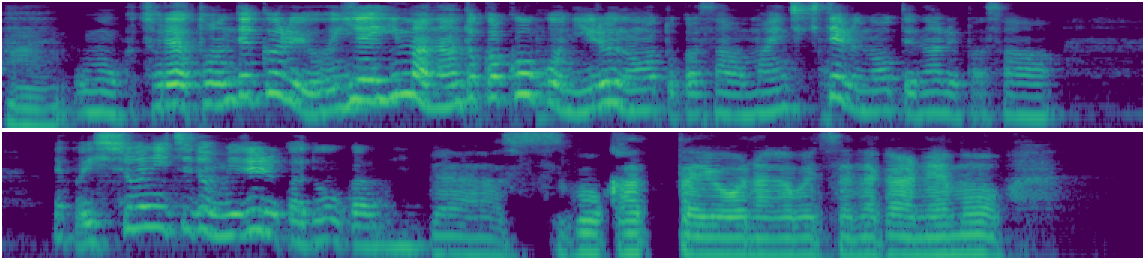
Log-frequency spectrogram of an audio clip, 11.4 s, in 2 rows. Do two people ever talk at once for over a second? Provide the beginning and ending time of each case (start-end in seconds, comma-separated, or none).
none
